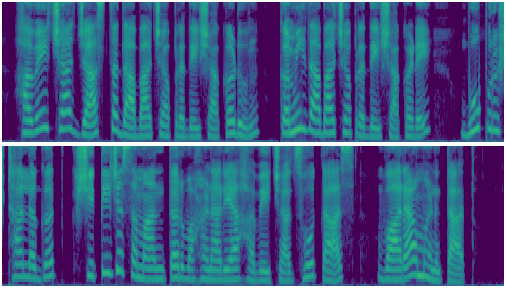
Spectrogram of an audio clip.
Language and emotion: Marathi, neutral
